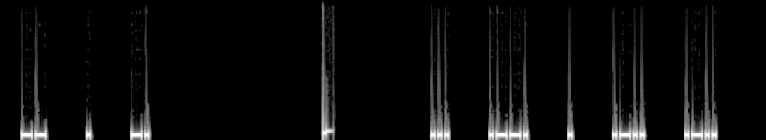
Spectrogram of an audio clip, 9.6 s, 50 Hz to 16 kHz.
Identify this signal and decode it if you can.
Morse code, heard as a keyed tone, about 27 wpm, spaced as for 13 wpm, 700 Hz. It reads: MEN SPELL
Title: 4x Character Spacing - Top 200 Words - 28wpm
